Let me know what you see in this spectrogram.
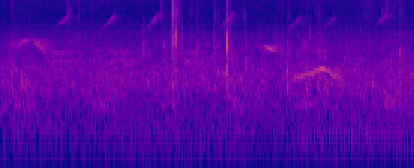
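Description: Birds calling in forest, heard faintly. A short, high, rising chirp repeats about every second, with a few slurred whistled notes that rise and fall. Two sharp clicks come about halfway through.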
